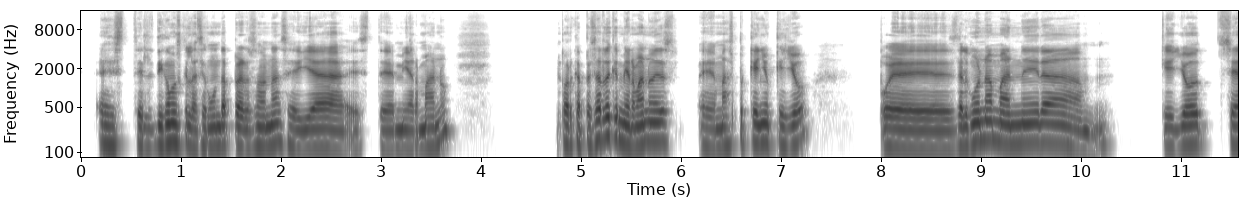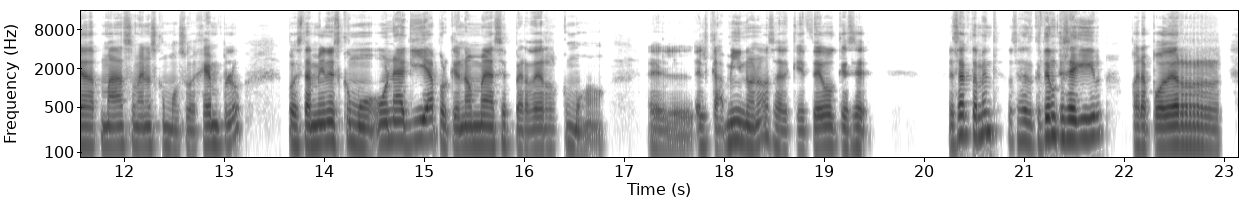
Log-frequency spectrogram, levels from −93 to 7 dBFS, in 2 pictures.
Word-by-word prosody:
este, 130 -1 -4
l 120 -1 -8
digamos 135 +1 +3
que - - -5
la 115 - -1
segunda 125 +3 -1
persona 125 +2 +1
sería, 115 -2 +2
este, 110 +1 -6
mi 110 0 -1
hermano, 120 - -3 1.0
porque - - 0
a - - -11
pesar 155 - +1
de 180 - +5
que 170 - 0
mi 140 - +3
hermano 135 +4 +3
es, 145 -1 -1 0.2
eh, 115 -2 -4
más 120 +2 -3
pequeño 135 0 0
que 130 -2 -4
yo, 135 +4 -2 0.7
pues, 110 -2 +3
de 120 - +3
alguna 145 +5 +2
manera 135 -3 +2 0.8
que 120 -1 -3
yo 130 +2 +2
t - - -33
sea 125 -1 0
más 125 +1 -1
o 130 - -6
menos 125 0 -2
como 120 -3 -7
su 110 0 -8
ejemplo, 130 - -1 0.4
pues 130 -3 -2
también 130 +2 +4
es 145 -1 +1
como 130 -6 -1
una 145 +3 +2
guía, 160 +3 +2
porque 130 -4 -2
no 125 +1 +2
me 130 0 +4
hace 125 +2 0
perder 115 -1 -3
como 115 -5 -8 0.4
el - - -8
el 120 -1 -5
camino, 130 +2 0
¿no?, 140 - -3
o - - -6
sea, 120 -7 -4
de 105 - -8
que 110 0 -7
tengo 120 +3 +1
que 120 -2 -2
ser 120 0 -3 0.8
exactamente, 190 +3 +1
o - - -14
sea, 150 -1 -2
que - - -10
tengo 175 +2 +6
que 170 - 0
seguir 165 +3 +5 0.3
para 125 -1 -2
poder 125 -1 +4
125 Hz, 180 wpm, -24 LUFS, 120-140 Hz, 1.0 s, tengo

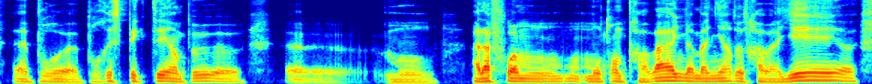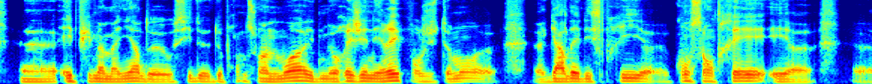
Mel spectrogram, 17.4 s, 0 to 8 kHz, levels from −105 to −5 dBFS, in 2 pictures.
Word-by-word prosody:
heu 95 - -5
heu, 90 - -3
pour, 95 +2 -6
heu, 85 -2 -3
pour 95 -1 -13
respecter 105 +1 0
un 100 -3 0
peu, 105 +1 -3 0.5
heu - - -11
heu, 85 0 -11 0.4
mon 85 0 -9 0.4
à - - +3
la 105 +1 +8
fois 110 +1 +3
mon 100 -1 -3
mon 100 -2 -7
mon 95 0 -1
temps 100 +2 -3
de 95 - -6
travail, 115 +8 +3
ma 110 -2 +1
manière 100 +1 0
de 105 -2 -1
travailler, 120 +10 +3
heu 110 -3 -2 0.4
heu, 90 0 -3
et 105 - +2
puis 100 - -2
ma 100 -1 +2
manière 95 +3 +1
de 90 -2 0
aussi 85 +4 -4
de 100 -2 -3
de 90 +2 -5
prendre 110 +5 -14
soin 100 0 0
de - - -1
moi 115 +5 +5
et 105 - +2
de 95 - -8
me 95 0 0
régénérer 110 +3 +4
pour 100 -6 -8
justement, 100 +3 -4
heu - - -8 0.4
heu, 80 - -6
garder 95 +4 +4
l'esprit, 105 +3 -1
heu, - - -5
concentré 110 +1 +1
et 95 0 0
heu, 85 0 -4 0.4
hem, 465 - -13
100 Hz, 180 wpm, -25 LUFS, 95-110 Hz, 0.5 s, la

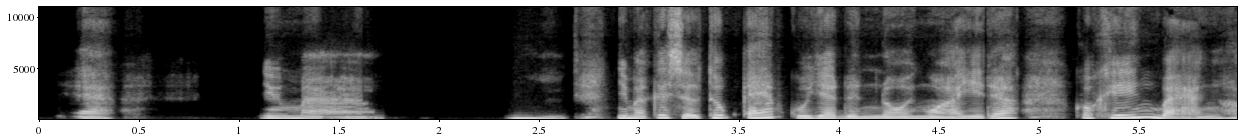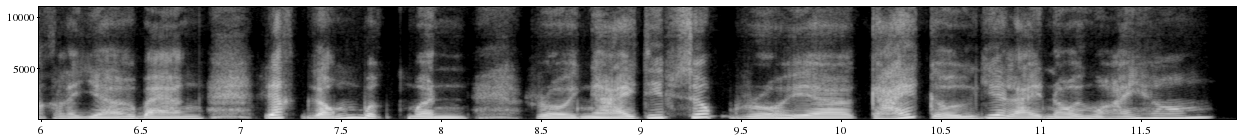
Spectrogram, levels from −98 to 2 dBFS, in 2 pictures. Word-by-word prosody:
Yeah, 165 +2 -3 0.8
nhưng 205 -1 -1
mà 165 -4 -3 0.7
ừm, 190 -5 -1 0.3
nhưng 220 - +2
mà 190 - +2
cái 250 - 0
sự 160 - +3
thúc 250 +5 0
ép 250 +5 +3
của 205 - -1
gia 205 -1 +2
đình 170 -4 0
nội 150 +1 0
ngoại 155 -1 +1
vậy 180 0 0
đó, 220 +3 +2 0.3
có 240 - -2
khiến 255 +4 +3
bạn 165 -9 +1
hoặc 200 -2 -7
là 160 -2 -4
vợ 150 +4 0
bạn 155 +1 0 0.3
gắt 265 0 +4
gỏng 195 +12 +2
bực 210 -6 +3
mình 150 -5 +2 0.3
rồi 150 -4 +1
ngại 145 +2 +3
tiếp 260 +1 +2
xúc, 305 +2 +1
rồi, 160 -2 +1
ờ, 155 -1 +2
cãi 275 +7 +3
cự 155 +4 +1
với 255 0 +2
lại 160 -1 +1
nội 160 0 -1
ngoại 170 +2 -2
không? 220 +4 0
175 Hz, 205 wpm, -22 LUFS, 155-220 Hz, 0.8 s, gắt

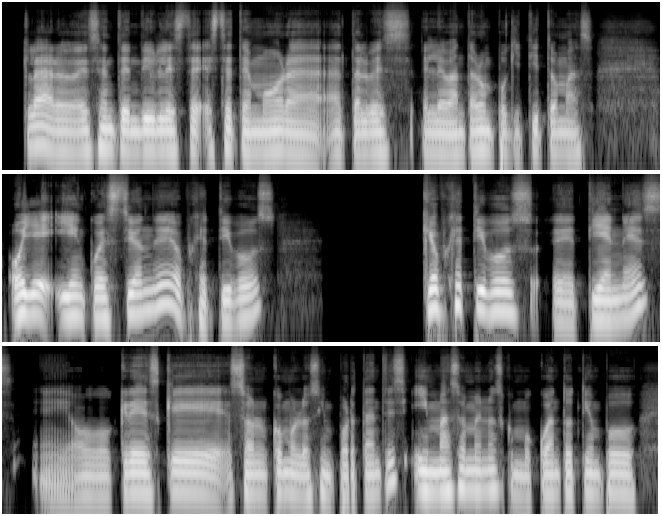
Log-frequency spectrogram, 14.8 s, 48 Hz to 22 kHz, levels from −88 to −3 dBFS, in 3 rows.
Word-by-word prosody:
Claro, 110 -5 +2
es 105 +2 -1
entendible 105 -1 +3
este 100 -1 -2
este 105 +2 -1
temor 100 +1 +1
a 95 -2 +1
a - - -2
tal 95 +1 -2
vez 100 +1 -2
el 95 - -2
levantar 95 +2 +1
un 100 - 0
poquitito 95 +1 -5
más. 95 0 -5 0.5
Oye, 140 +1 +5
y 130 +1 +3
en 130 - +2
cuestión 125 +5 +1
de 190 0 +2
objetivos 120 - -2 1.1
¿qué 165 - +6
objetivos, 155 -4 +1
eh, 105 -1 -1
tienes, 120 - 0
eh, 185 0 -8
o 95 0 -3
crees 110 -1 +2
que 110 -4 +1
son 105 0 0
como 110 0 -1
los 100 +1 -2
importantes? 105 - -3
Y 120 -1 +3
más 115 +2 +2
o 130 - +2
menos, 120 +1 -1
¿como 100 -4 -5
cuánto 105 +1 -1
tiempo, 105 -1 -1
105 Hz, 160 wpm, -20 LUFS, 100-120 Hz, 1.1 s, qué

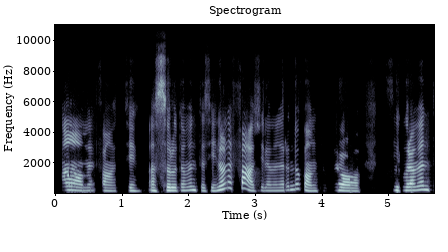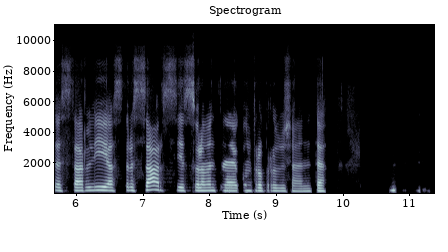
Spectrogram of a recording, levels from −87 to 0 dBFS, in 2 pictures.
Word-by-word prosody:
No, 225 -4 +4
ma 200 +1 -7
infatti. 190 -2 -5
Assolutamente 205 +2 +1
sì. 190 +2 -7
Non 270 - +3
è 375 - -2
facile, 205 - +2
me 195 - -8
ne 200 +1 -4
rendo 260 +8 -4
conto 185 - +1 0.2
però 190 -4 +3 0.4
sicuramente 220 +1 +1
star 200 +2 +1
lì 220 +1 +2
a 205 - +4
stressarsi 230 +4 +1
è - - +1
solamente 195 -1 0
controproducente. 180 -2 -3 0.9
Mh-mh. 200 -2 -11
200 Hz, 115 wpm, -23 LUFS, 185-215 Hz, 0.9 s, No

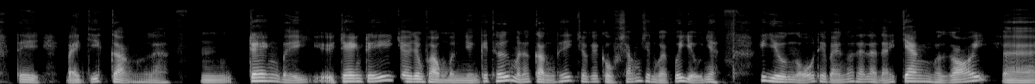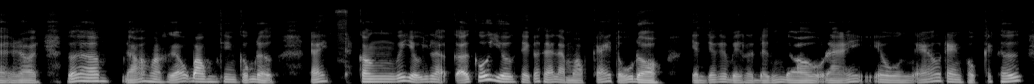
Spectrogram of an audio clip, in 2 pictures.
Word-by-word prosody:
thì 105 -3 +1 0.2
bạn 100 +2 +1
chỉ 130 - 0
cần 115 -3 +3
là, 100 -1 -5 0.3
ừm, 100 -1 -2 0.2
trang 160 -3 +6
bị, 105 +1 -1
ừ, - - +2
trang 140 0 +5
trí 165 +9 +3
cho 140 - +1
trong 130 -1 +5
phòng 110 -5 +3
mình 95 0 -1
những 95 0 -2
cái 145 - -1
thứ 170 +4 +5
mà 165 - +2
nó 120 - -1
cần 105 -5 +2
thiết 170 +9 -1
cho 135 -6 -3
cái 135 +1 -3
cuộc 105 -5 -2
sống 140 +6 -3
sinh 145 -6 -1
hoạt. 100 -2 -1
Ví 150 +2 +5
dụ 95 -7 +2
nha, 110 +1 -2 0.4
cái 180 -2 +1
giường 125 -5 +4
ngủ 100 +6 0
thì 140 -2 -1
bạn 100 -1 -2
có 135 +3 -4
thể 120 - -2
là 120 -2 -2
để 95 +6 -3
chăn 140 -4 +3
và 105 - -2
gối, 115 - +2
và 95 -2 0
rồi 95 0 -2 0.3
gối 135 +4 +2
ôm, 155 -2 +2
đó, 100 +8 -1
hoặc 120 -6 -1
gấu 110 +8 +1
bông 125 -2 +3
thêm 115 -2 -3
cũng 120 +2 -1
được, 95 -5 +1 0.3
đấy. 145 - 0 0.3
Còn 125 -1 +2
ví 165 +3 +2
dụ 110 -6 +3
như 125 +2 -3
là 115 - 0
ở - - +4
cuối 195 +4 +4
giường 130 -7 +3
thì 105 - -1
có 135 - -4
thể 115 -4 -1
là 110 -3 -2
một 95 -2 -4
cái 145 +3 -3
tủ 125 - -1
đồ 95 -4 +3 0.3
dành 90 -1 -4
cho 105 - -2
cái 125 +2 -3
việc 100 -3 -3
là 95 - -4
đựng 95 +4 -4
đồ, 95 -2 0
đấy, 95 +8 -3
dù 105 -2 0
quần 95 -1 -5
áo, 120 - -3
trang 115 -4 -1
phục 90 -4 -5
các 125 - -10
thứ. 145 +6 +2
115 Hz, 250 wpm, -25 LUFS, 100-135 Hz, 0.4 s, trang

